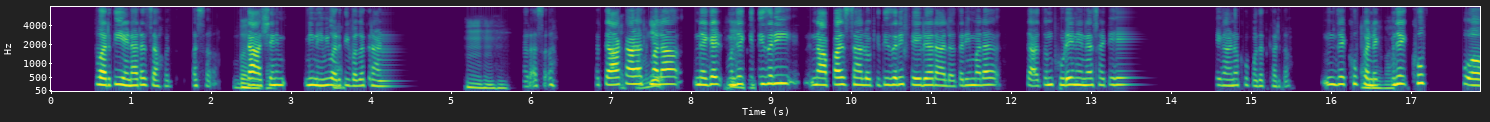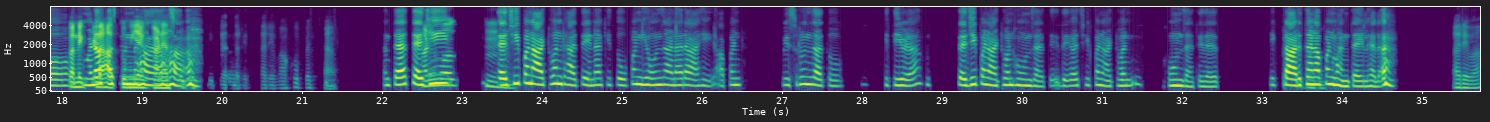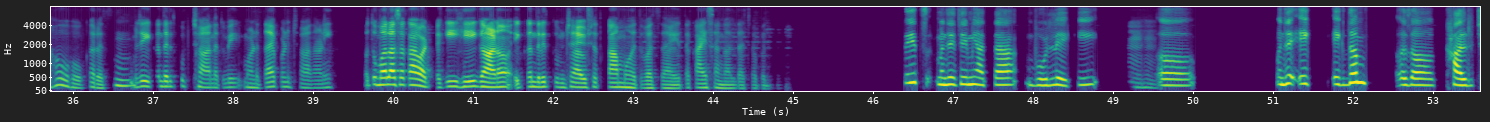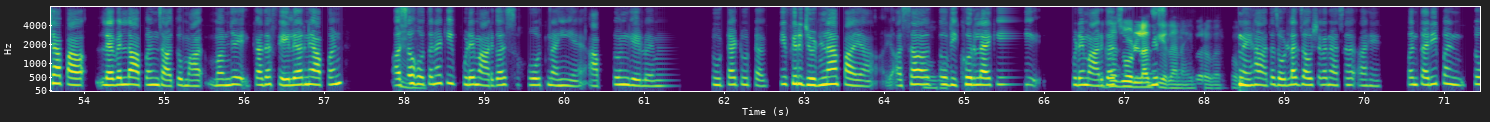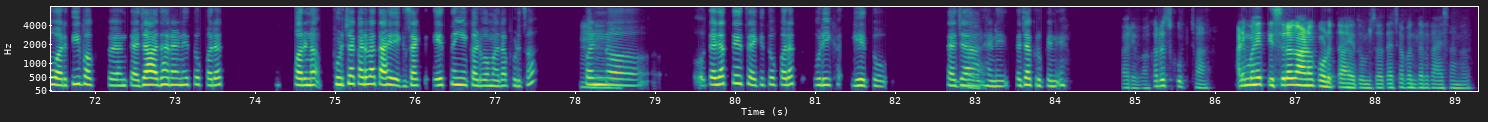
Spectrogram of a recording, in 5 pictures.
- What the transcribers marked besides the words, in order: distorted speech; other background noise; other noise; static; tapping; in English: "कनेक्टेड"; in English: "कनेक्ट"; laughing while speaking: "हां, हां"; laughing while speaking: "ह्याला"; mechanical hum; in Hindi: "टुटा-टुटा की फिर झुडना पाया"; in English: "एक्झॅक्ट"; laughing while speaking: "कृपेने"
- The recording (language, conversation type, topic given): Marathi, podcast, तुमच्या शेअर केलेल्या गीतसूचीतली पहिली तीन गाणी कोणती असतील?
